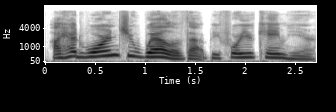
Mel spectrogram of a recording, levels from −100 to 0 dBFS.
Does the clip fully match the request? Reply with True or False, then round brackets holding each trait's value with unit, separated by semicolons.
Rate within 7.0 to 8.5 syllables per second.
False (5.9 syllables/s)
